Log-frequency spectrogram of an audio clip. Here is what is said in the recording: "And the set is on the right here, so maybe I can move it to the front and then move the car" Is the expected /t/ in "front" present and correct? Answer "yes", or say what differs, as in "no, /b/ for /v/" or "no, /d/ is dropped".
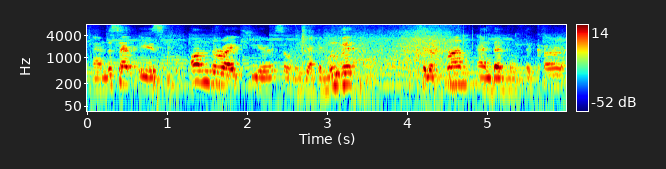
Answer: yes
